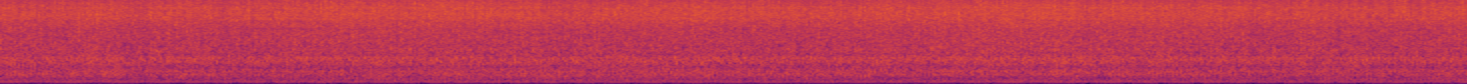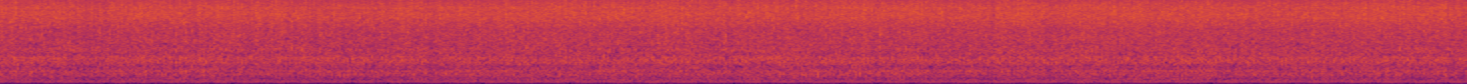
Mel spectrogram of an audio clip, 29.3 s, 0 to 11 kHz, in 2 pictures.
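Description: The Rolls-Royce Merlin V-12 engines of a de Havilland Mosquito running steadily on a ground run, propellers turning, with an even low pulse under the drone.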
